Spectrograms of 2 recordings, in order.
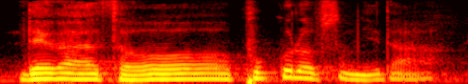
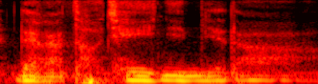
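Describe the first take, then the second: First: Said in the usual way. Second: Hushed whisper of guilt; whispered confession. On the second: Acted. Pastor confessing to the congregation, soft whisper. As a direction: breathe it out as a confession.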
